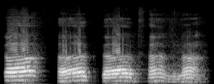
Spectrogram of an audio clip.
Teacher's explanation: इसीलिए थोड़ा सा मतभेद है, ऐसा लगता सीधे कंठ से ही हवा आ रही है, पर क्योंकि ये सारे वर्ण स्पृष्ट हैं, इसलिए ऐसा जब आप बोलेंगे तो फील ऐसा होगा कि जो अंदर से हवा का प्रेशर आ रहा है वो जीभ के जड़ पे टकरा रहा है। हाँ में वैसा नहीं लगे, हाँ, क, ख, ग, ह, ह और क में अंतर लगेगा। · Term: कवर्ग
